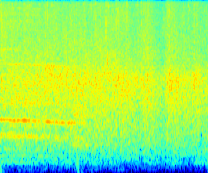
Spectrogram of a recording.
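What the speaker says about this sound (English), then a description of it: "one more round of applause for her" Sustained applause from an audience at the Kalasha International Film and TV awards ceremony for a lifetime award winner, a dense, steady wash of many hands clapping that stays even and fairly loud throughout.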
